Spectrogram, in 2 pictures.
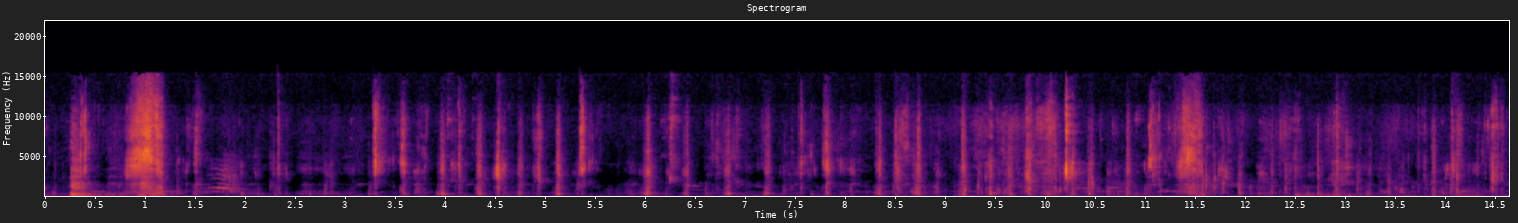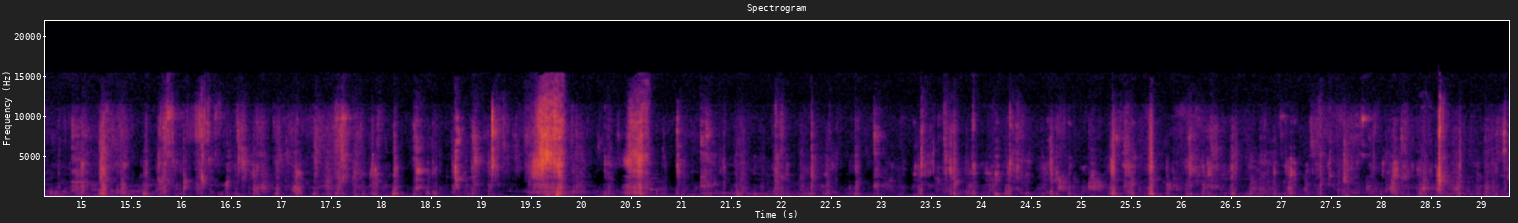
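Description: A person chewing and crunching food close to the microphone: a steady run of small mouth clicks, with a few louder crunching bites near the start, about ten seconds in and around twenty seconds in.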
